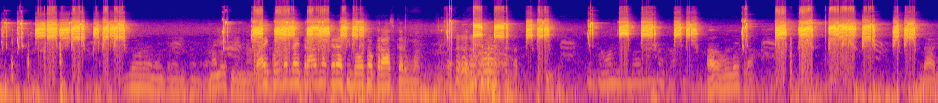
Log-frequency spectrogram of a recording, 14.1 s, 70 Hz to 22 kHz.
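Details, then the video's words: Black francolin at a 2022 calling tournament gives harsh, grating, high-pitched calls in rapid bursts, with men talking over them. "Kala Teetar ki Chakri Black teetar voice tournament Black Francolin voice"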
